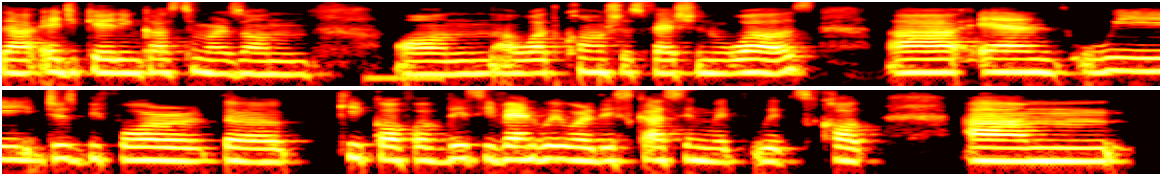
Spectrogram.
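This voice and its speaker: A woman introducing herself on an online panel, in a measured, hesitant way with many fillers. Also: mid-range voice, mellow, lo-fi sound. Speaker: panel guest, startup co-founder.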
